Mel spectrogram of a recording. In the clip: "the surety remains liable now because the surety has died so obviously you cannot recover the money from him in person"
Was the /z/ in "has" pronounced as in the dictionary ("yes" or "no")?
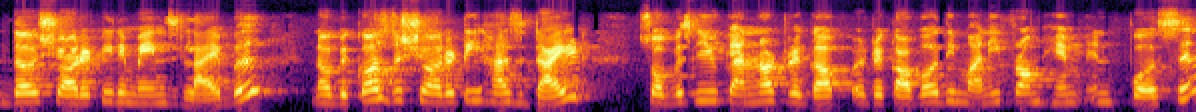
yes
